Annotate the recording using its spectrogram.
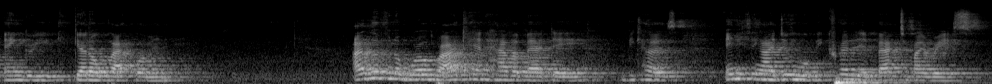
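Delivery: normal talking voice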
